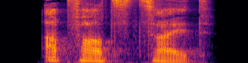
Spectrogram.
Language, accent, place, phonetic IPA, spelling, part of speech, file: German, Germany, Berlin, [ˈapfaːɐ̯t͡sˌt͡saɪ̯t], Abfahrtszeit, noun, De-Abfahrtszeit.ogg
- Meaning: time of departure, departure time (of train, bus, ship etc.)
